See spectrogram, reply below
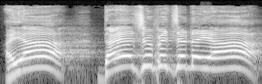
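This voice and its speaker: A male preacher voicing a weeping mother who begs a king to spare her son, with a high voice and imploring repeated appeals. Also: animated, takes it slowly, fairly bright tone, exaggerated voice. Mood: pleading. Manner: tearful, imploring, repeating "sir". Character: pleading mother begging a king for mercy.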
